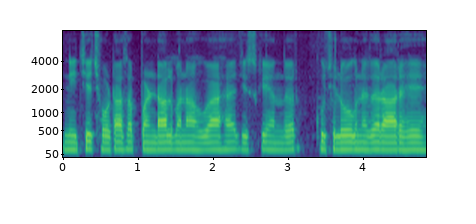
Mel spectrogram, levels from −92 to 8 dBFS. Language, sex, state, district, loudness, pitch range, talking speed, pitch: Hindi, male, Jharkhand, Deoghar, -18 LUFS, 125-130 Hz, 185 wpm, 130 Hz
